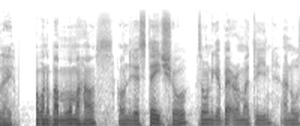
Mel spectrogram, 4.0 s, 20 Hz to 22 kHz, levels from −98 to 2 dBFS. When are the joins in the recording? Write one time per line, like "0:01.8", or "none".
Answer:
0:01.4
0:02.7

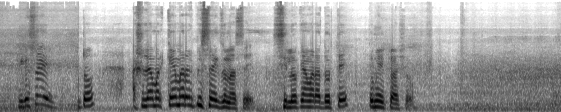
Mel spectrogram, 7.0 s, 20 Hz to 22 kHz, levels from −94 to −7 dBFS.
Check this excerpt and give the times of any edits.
0:01.0

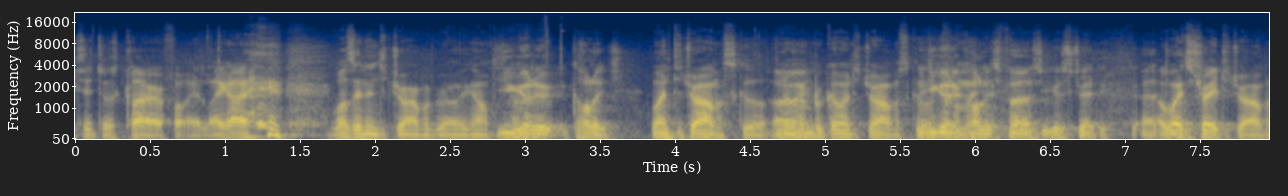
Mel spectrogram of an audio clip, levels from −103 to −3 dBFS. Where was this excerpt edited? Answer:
0:01.6

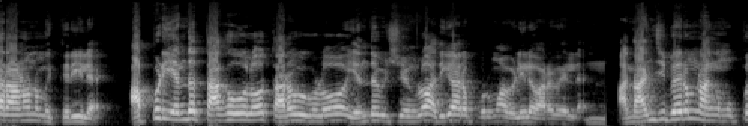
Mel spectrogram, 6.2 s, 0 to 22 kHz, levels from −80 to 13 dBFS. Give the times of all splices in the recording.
0:04.9

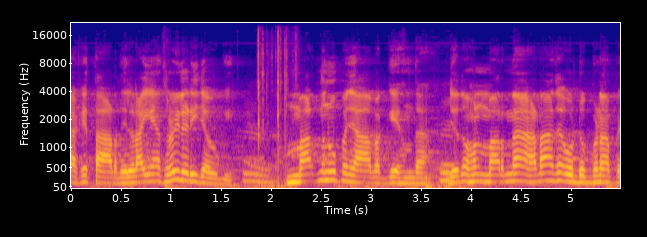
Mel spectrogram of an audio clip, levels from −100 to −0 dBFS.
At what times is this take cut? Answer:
0:02.0

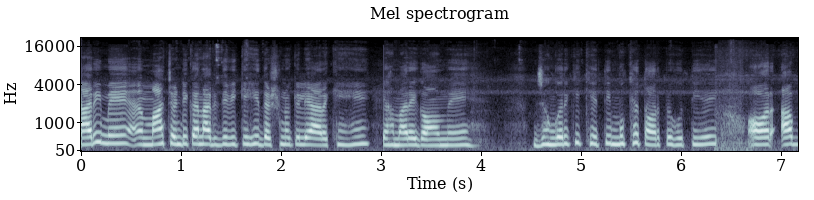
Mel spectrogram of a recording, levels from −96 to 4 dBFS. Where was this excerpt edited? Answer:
0:02.9
0:06.3

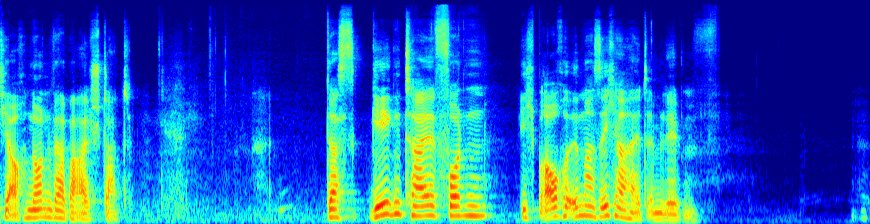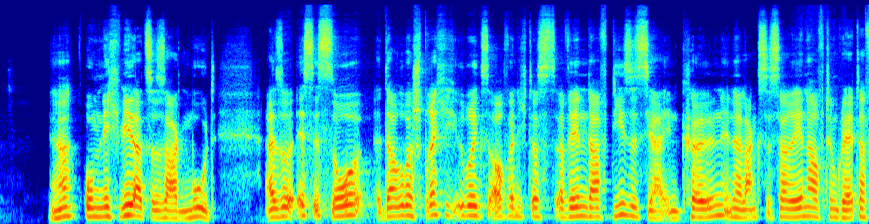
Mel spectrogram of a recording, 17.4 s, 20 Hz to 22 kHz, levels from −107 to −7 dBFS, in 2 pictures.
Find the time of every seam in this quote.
0:01.6

